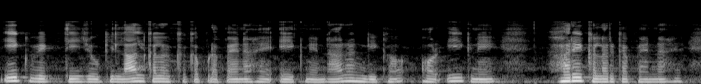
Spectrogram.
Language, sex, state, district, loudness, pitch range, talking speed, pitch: Hindi, male, Uttar Pradesh, Lucknow, -18 LUFS, 120-135 Hz, 190 wpm, 125 Hz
